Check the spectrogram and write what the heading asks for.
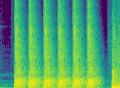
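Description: A rapid series of about six pistol gunshot sound effects, evenly spaced at about three a second, starting a quarter second in.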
